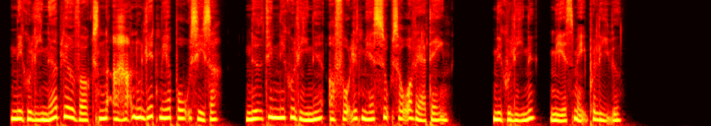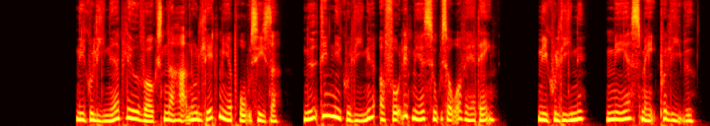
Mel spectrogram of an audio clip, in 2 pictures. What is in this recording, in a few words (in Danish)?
Reklame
